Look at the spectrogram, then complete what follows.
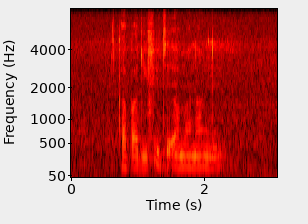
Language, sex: Southern Sotho, female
